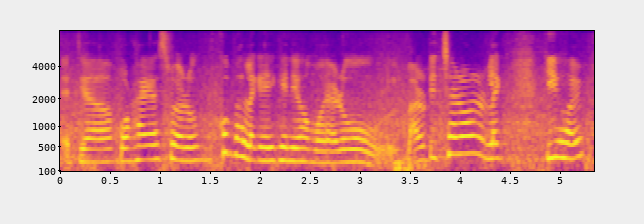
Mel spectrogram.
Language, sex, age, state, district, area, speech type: Assamese, female, 30-45, Assam, Barpeta, urban, spontaneous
